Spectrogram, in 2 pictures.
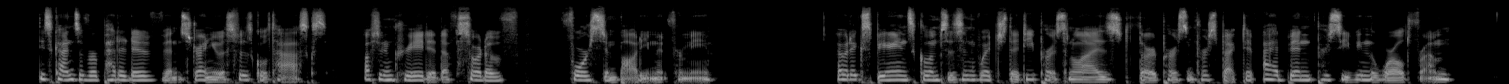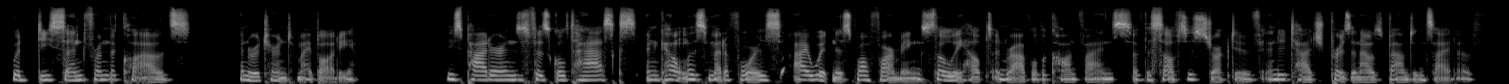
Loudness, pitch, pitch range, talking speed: -26 LUFS, 210 Hz, 195-230 Hz, 145 wpm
